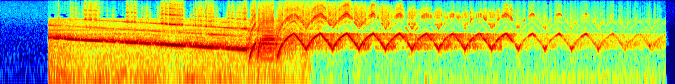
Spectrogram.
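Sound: emergency vehicle siren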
